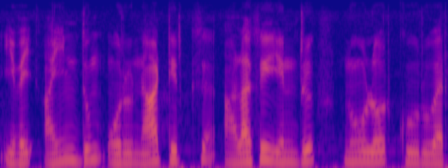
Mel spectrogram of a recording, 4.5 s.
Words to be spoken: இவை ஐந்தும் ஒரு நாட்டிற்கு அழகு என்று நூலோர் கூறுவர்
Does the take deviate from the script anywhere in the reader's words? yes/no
no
